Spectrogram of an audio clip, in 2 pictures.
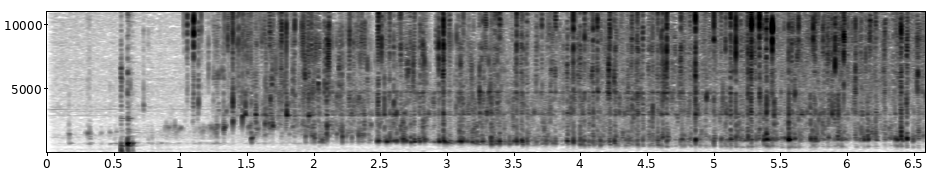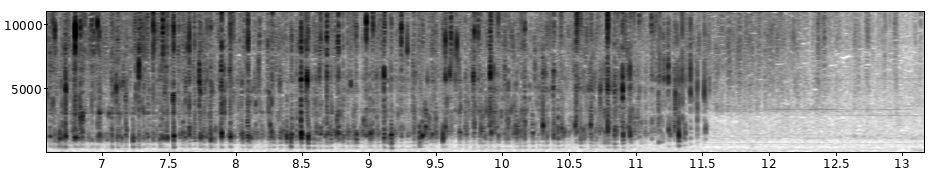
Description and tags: pour a cup of coffee
POured into a heavy mug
